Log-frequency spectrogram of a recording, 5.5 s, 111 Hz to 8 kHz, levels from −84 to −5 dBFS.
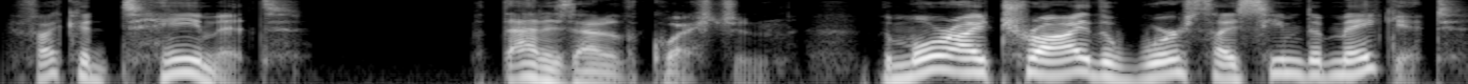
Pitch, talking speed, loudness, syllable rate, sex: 155 Hz, 240 wpm, -19 LUFS, 5.7 syllables/s, male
